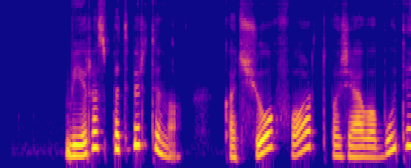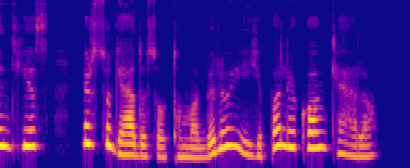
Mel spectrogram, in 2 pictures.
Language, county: Lithuanian, Alytus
